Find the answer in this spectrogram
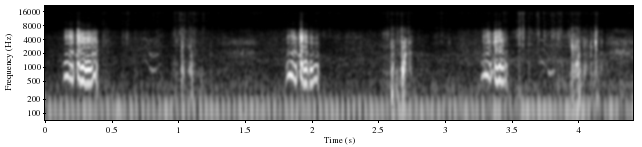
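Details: Teetar, the grey francolin, uttering coarse, strident notes about one and a half seconds apart, with rough noisy bursts and clicks between them over a low droning hum.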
